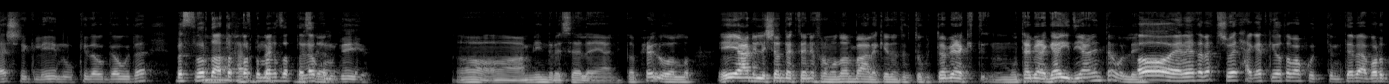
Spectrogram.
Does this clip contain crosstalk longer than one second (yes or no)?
yes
